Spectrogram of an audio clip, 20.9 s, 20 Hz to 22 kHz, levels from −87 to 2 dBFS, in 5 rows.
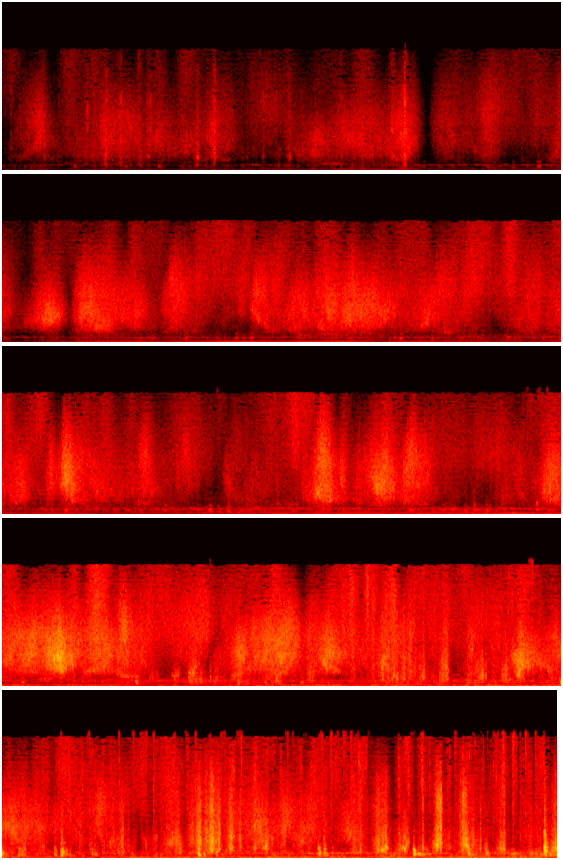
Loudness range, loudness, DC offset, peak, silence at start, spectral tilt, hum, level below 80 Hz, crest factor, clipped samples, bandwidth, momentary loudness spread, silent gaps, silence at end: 13 LU; -34 LUFS; under 0.1%; -12 dBFS; 0.05 s; -0.5 dB/octave; none; -52 dBFS; 26 dB; under 0.1%; 17 kHz; 20 LU; none; 0 s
